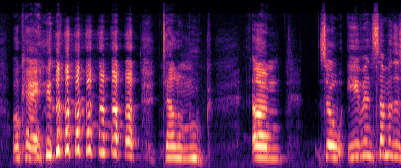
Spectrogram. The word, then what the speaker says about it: Tillamook: Virginia says it's pronounced Tillamook. Okay. Tillamook.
